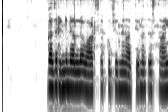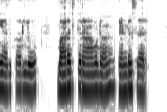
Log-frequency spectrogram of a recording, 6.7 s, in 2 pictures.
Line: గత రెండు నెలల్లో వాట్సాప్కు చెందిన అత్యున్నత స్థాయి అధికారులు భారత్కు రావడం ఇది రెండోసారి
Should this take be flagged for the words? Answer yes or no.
yes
